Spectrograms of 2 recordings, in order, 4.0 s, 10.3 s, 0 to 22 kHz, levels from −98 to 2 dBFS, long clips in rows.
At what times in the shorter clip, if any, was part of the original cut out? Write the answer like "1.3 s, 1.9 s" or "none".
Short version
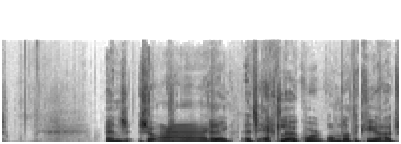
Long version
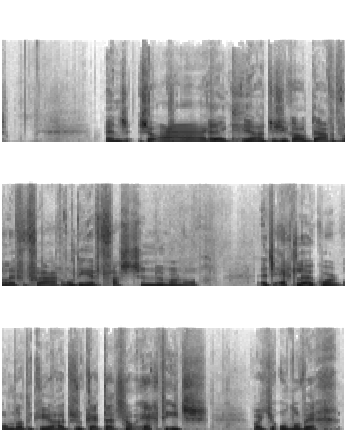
2.3 s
